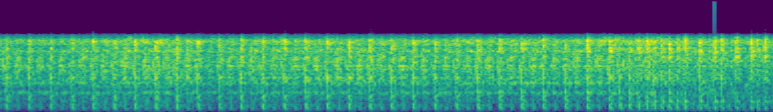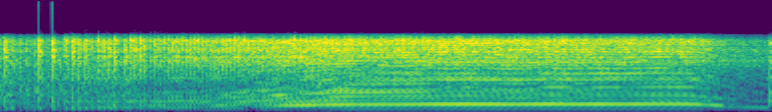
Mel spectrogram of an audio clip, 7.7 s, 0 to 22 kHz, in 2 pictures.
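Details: OS FS 120 PreSurpass four-stroke glow engine, bought used on eBay, test-run on a stand on 16% nitro fuel with a 16x6 prop. Rapid even firing drops smoothly to a slow, steady, clean idle with no stumbling: normal low idle.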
